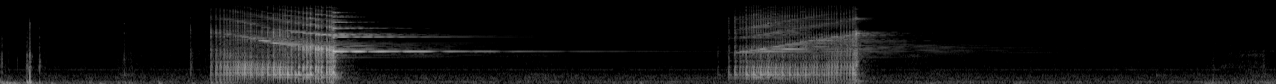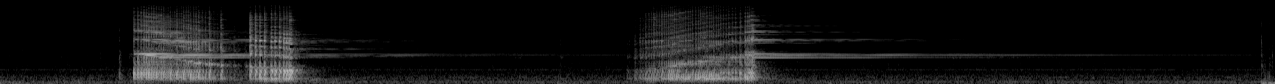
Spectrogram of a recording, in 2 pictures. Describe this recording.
piano strum
recording of the strumming of the piano strings on a mid sized grand.
instrument, weird, piano, strum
